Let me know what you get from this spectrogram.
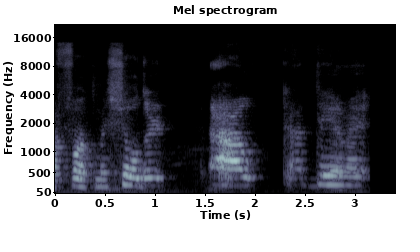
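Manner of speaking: pained, hurting, wincing cry. Telling a story when a shoulder suddenly hurts: in pain. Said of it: "I'm in pain".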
